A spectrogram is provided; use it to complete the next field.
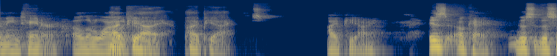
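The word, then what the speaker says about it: PyPy: packages um right and the project which you would pronounce Pi Pi is spelled py py aha which is an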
